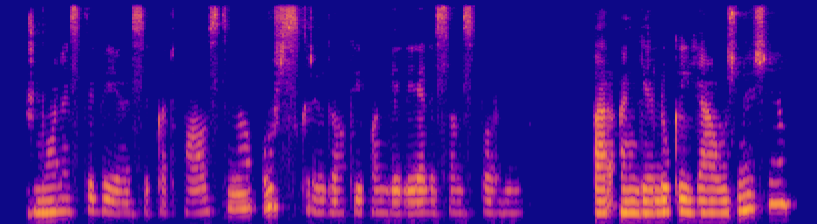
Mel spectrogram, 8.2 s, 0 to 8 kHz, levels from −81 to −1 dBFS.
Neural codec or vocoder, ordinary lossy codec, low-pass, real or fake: none; AAC, 48 kbps; 7.2 kHz; real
